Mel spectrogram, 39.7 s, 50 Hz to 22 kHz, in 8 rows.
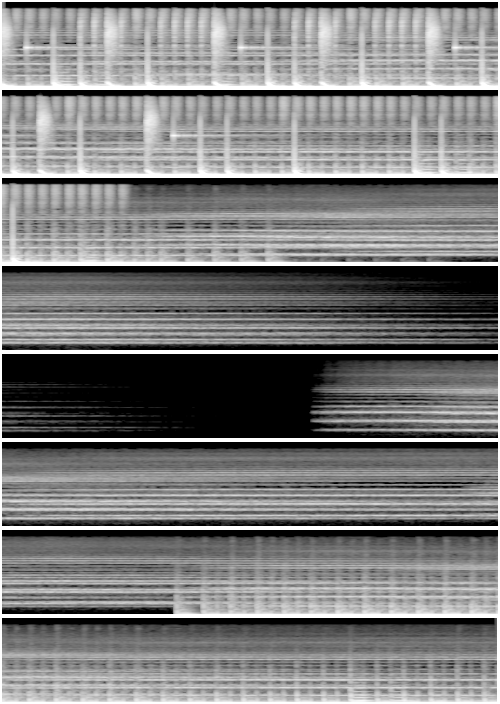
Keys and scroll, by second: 1.8 Return, 11.8 t, 13.1-18.3 typing, 35.8 space, 36.7 v.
